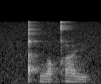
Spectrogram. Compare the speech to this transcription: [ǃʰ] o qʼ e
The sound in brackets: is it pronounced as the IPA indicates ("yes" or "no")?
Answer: yes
